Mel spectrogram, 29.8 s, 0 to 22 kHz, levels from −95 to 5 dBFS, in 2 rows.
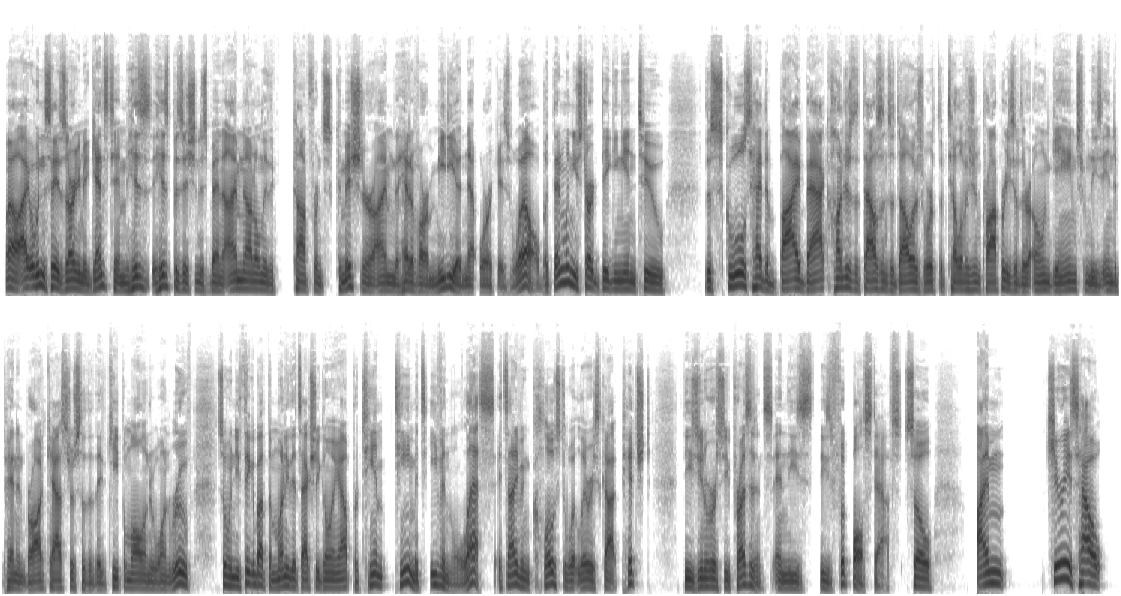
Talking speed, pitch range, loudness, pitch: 215 wpm, 95-125 Hz, -21 LUFS, 105 Hz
